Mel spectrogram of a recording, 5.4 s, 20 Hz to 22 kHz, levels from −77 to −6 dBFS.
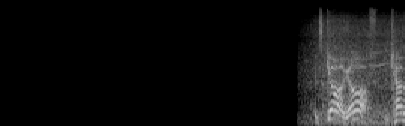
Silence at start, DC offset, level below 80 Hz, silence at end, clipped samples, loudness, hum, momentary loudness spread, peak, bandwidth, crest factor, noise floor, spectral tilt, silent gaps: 4 s; under 0.1%; -68 dBFS; 0 s; under 0.1%; -25 LUFS; none; 11 LU; -8 dBFS; 16.5 kHz; 22 dB; -74 dBFS; -3 dB/octave; none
